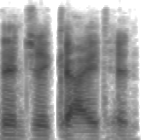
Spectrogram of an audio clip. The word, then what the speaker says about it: Ninja Gaiden: I know it's a little nitpick, not about the trailer, but for what you're saying, it's pronounced Ninja Gaiden.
